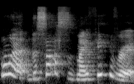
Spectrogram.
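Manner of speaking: put-on thrilled, eager voice. Retelling how you told her the sauce is your favorite, retelling a really excited voice. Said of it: "in like a really excited voice".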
